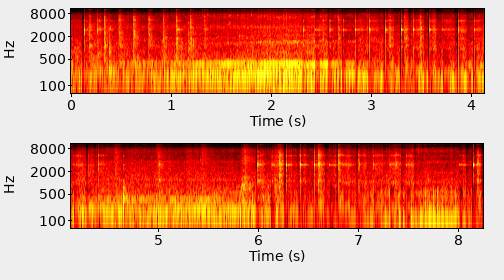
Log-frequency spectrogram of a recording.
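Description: Hand woodcarving tools working a wooden panel: quick clicking scrapes of a gouge, then a rasp drawn back and forth across the carved edge. A steady low engine-like hum runs underneath.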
